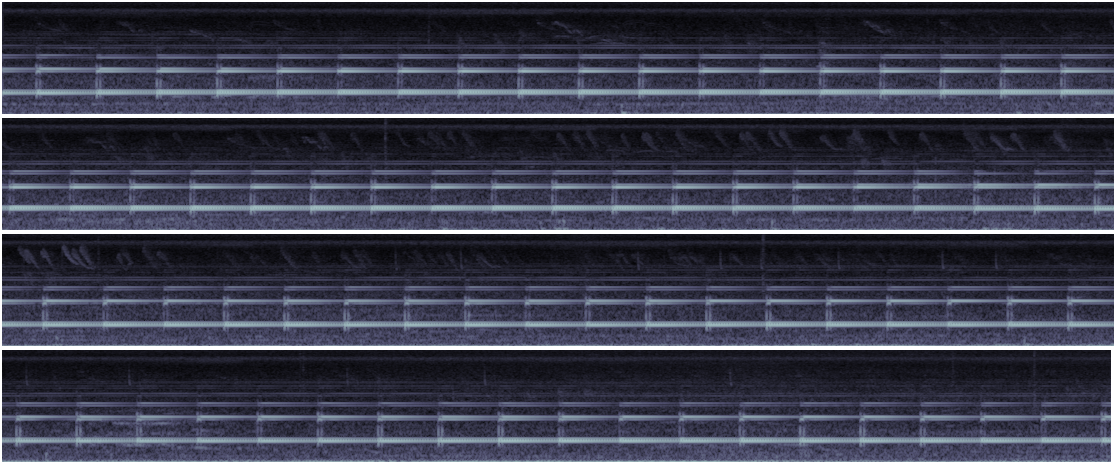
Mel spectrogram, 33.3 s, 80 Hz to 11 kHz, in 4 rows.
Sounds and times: Train traveling through 0.0 - 33.3
Birds 7.5 - 23.8

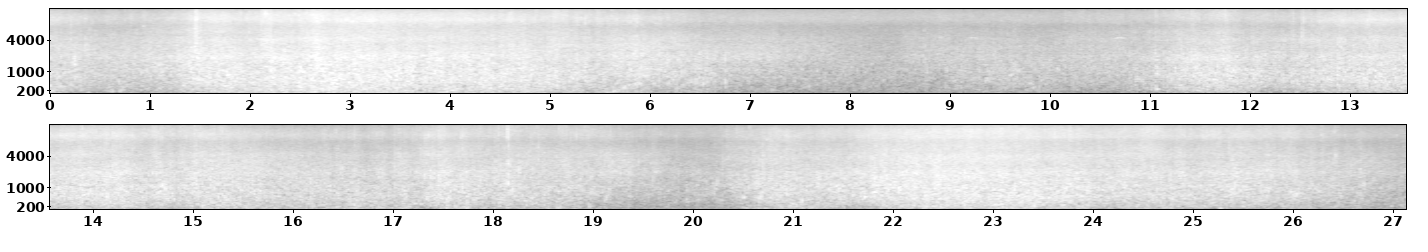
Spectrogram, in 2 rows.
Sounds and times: Waves and tides 10.7 - 27.1

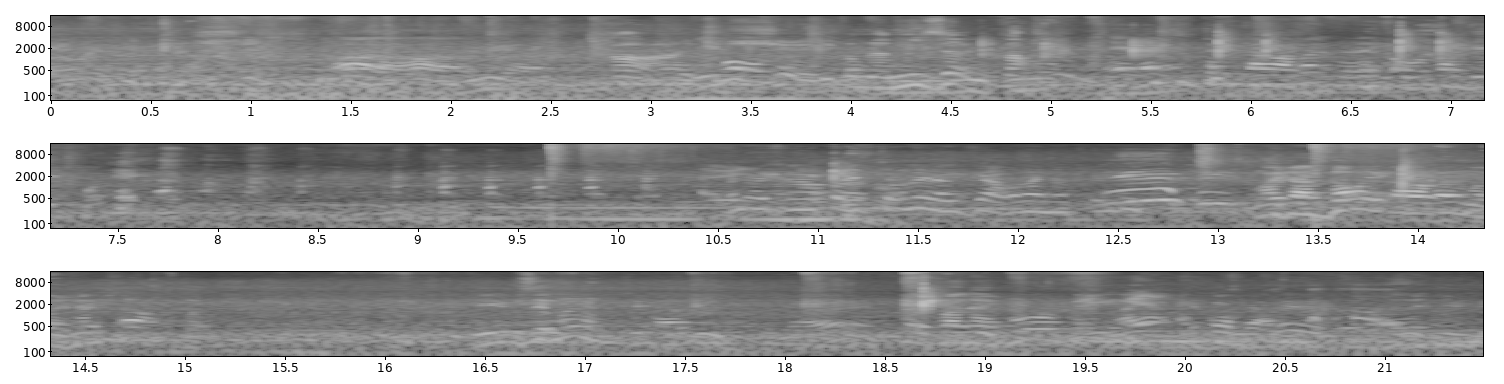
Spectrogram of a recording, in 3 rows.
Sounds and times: very noisy group plays bowling 0.0 - 20.8

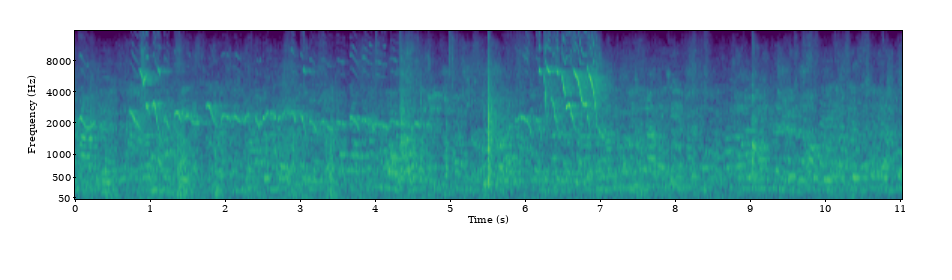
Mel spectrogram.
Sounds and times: whistles 0.0 - 7.1
vendor presenting his wooden, hand-made toys 0.0 - 11.0

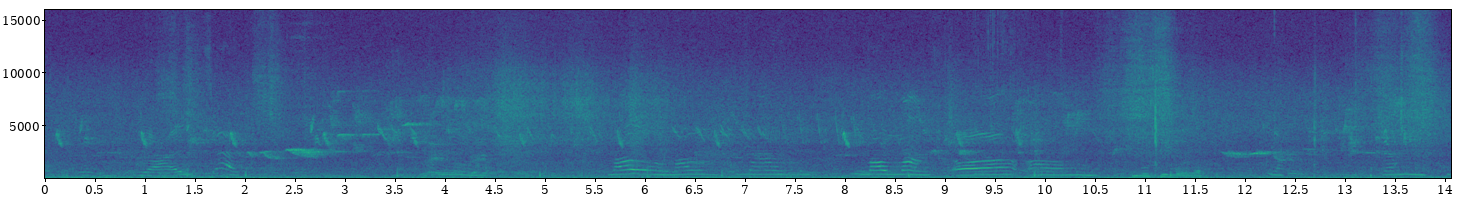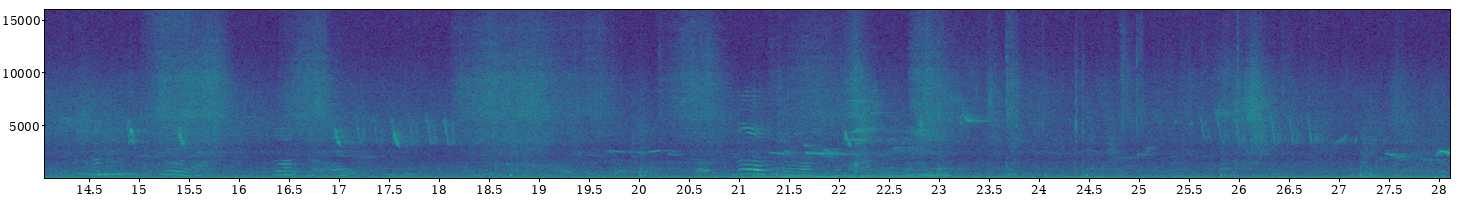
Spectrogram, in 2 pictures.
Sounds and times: small child converses with his parents 0.0 - 24.6

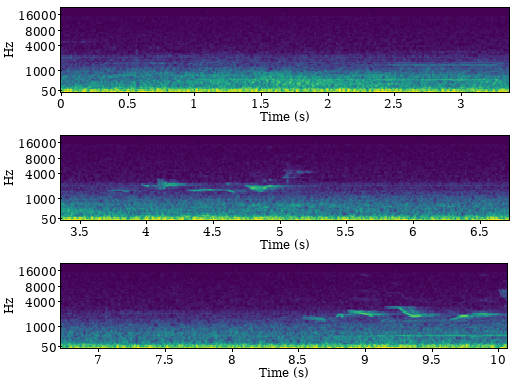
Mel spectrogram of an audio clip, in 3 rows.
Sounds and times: general rumble of traffic 0.0 - 10.0
birdsong 2.5 - 5.3
blackbird 3.7 - 5.3
birdsong 8.5 - 10.0
blackbird 8.5 - 10.0

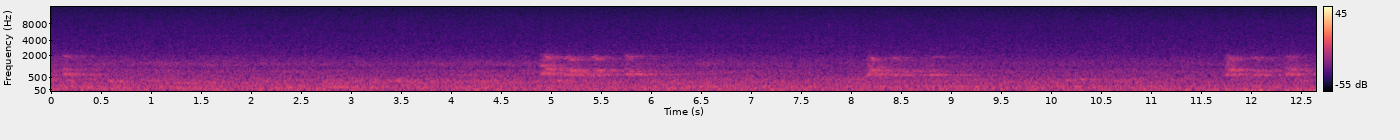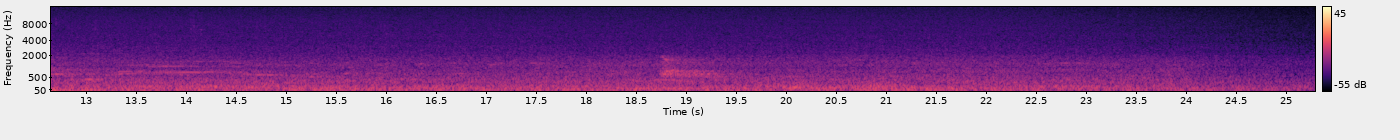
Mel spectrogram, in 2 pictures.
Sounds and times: small dog is barking all night 0.0 - 0.6
small dog is barking all night 4.8 - 6.4
small dog is barking all night 8.1 - 9.3
small dog is barking all night 11.7 - 15.0
small dog is barking all night 16.3 - 19.5

